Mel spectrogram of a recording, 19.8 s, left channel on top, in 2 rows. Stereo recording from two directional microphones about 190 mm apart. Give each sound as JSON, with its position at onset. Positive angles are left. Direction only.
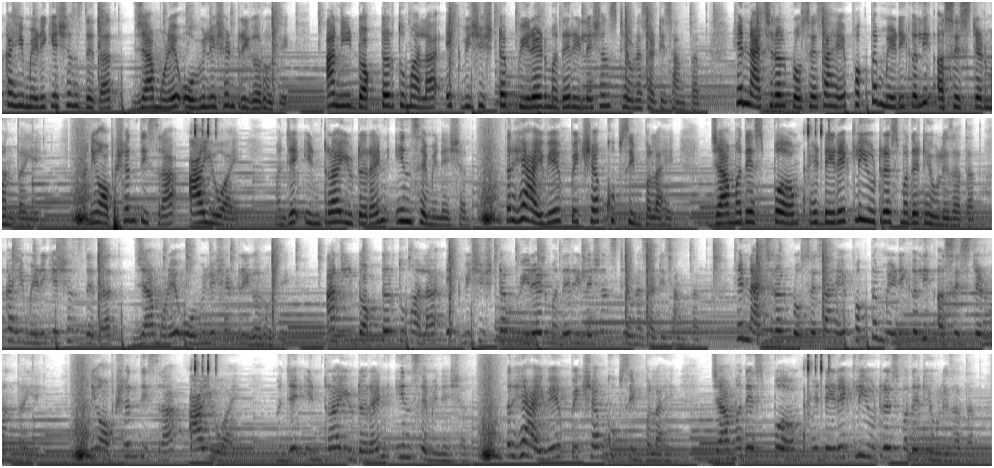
{"t": 0.0, "sound": "speech", "side_deg": 45}
{"t": 12.7, "sound": "speech", "side_deg": 45}
{"t": 17.9, "sound": "speech", "side_deg": 0}
{"t": 18.2, "sound": "speech", "side_deg": 45}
